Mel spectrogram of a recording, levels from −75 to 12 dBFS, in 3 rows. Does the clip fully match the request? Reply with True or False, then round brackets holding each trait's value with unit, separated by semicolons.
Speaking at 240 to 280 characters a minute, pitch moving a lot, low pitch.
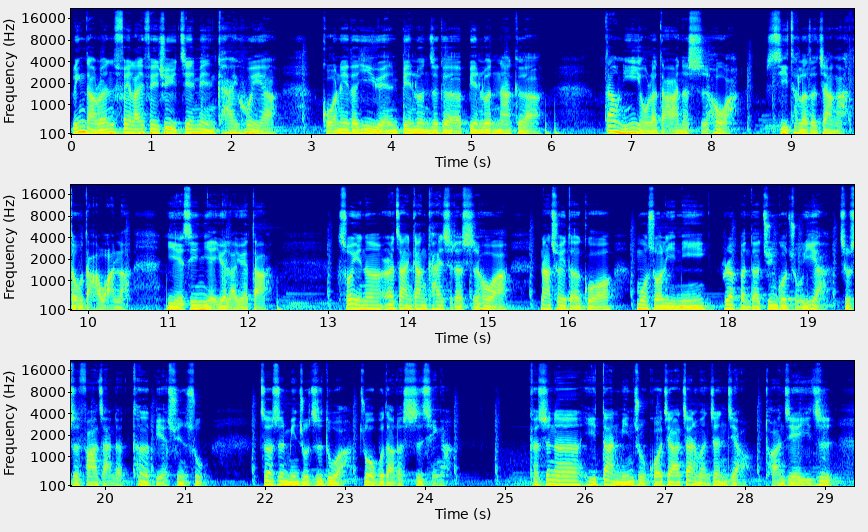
False (245 characters per minute; 3.2 semitones; 100 Hz)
